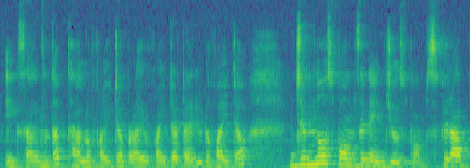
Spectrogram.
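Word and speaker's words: Pteridophyta: तो नेक्स्ट जो है हमारे पास वो है टेरिडोफाइटा, पी साइलेंट होता है टेरिडोफाइटा, ठीक है।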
